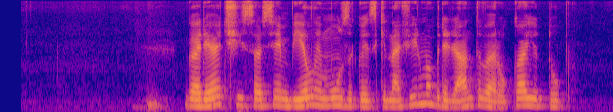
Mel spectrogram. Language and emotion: Russian, neutral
